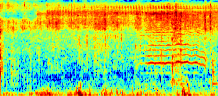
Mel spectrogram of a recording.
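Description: Goats bleating on a farm after being watered while waiting to graze on neem branches; a few short bleats rise over low, busy outdoor noise.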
